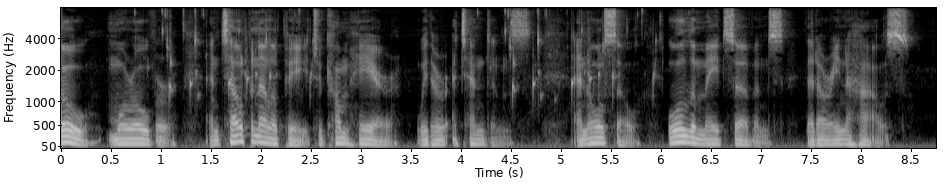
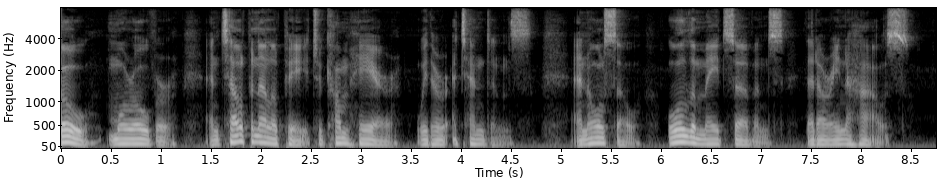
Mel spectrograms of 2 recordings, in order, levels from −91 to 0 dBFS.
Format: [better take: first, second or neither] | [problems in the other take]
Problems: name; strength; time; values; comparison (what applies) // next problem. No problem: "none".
second | background sound (Drip); 18 dB below the speech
